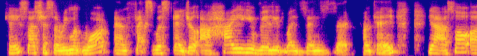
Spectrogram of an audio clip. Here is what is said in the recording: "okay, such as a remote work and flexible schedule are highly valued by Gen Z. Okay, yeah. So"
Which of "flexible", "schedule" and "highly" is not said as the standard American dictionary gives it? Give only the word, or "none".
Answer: none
